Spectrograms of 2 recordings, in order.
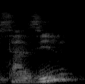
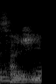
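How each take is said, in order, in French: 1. La deuxième partie commence par un son 'z'. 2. La deuxième partie commence par un son 'zh'. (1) "si je dis Saint-Zile, il y en a qui vont me reprendre" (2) "tu dis pas Saint-Gilles?"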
